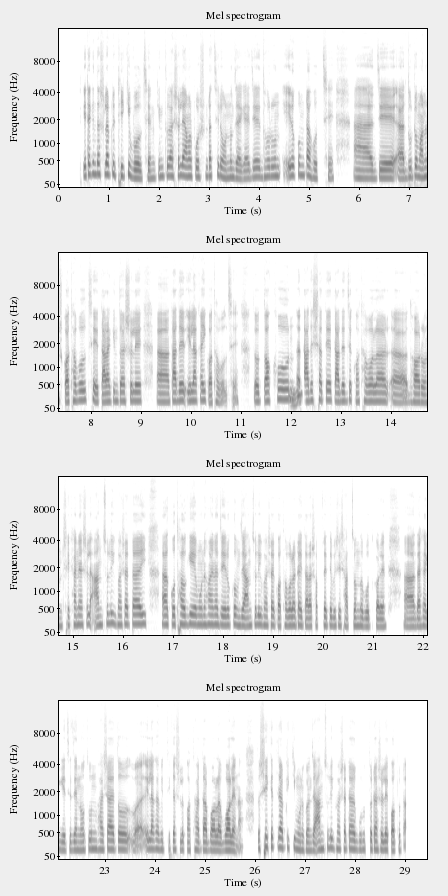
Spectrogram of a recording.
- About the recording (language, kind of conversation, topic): Bengali, podcast, নতুন মানুষের সঙ্গে আপনি কীভাবে স্বচ্ছন্দে কথোপকথন শুরু করেন?
- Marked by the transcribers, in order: other background noise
